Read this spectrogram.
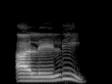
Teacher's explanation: En li está recayendo la mayor intensidad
